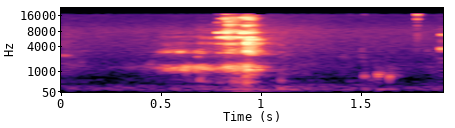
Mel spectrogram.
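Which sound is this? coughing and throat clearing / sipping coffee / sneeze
sipping coffee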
